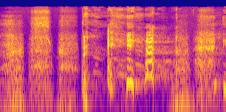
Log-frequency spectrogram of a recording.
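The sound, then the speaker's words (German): Heavy, puffing breaths blown straight into a microphone: a rapid series of loud, rough, hissing bursts, with a few short voiced grunts mixed in between them. “Nee, ich schnaufe nur ins Mikrofon.”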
